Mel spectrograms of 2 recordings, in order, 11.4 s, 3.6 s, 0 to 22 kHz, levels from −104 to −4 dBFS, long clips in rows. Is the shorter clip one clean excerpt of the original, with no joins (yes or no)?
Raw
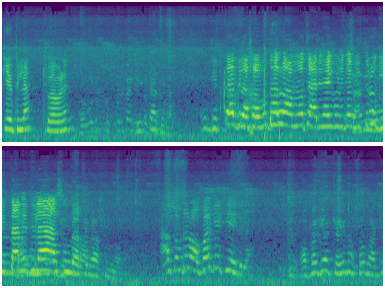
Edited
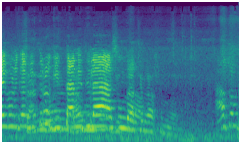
yes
